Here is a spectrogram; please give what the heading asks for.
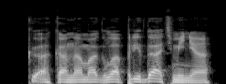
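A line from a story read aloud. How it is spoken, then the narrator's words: Hoarse, bewildered male voice. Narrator (Russian): хрипло произнес он, и в его голосе звучало недоумение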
